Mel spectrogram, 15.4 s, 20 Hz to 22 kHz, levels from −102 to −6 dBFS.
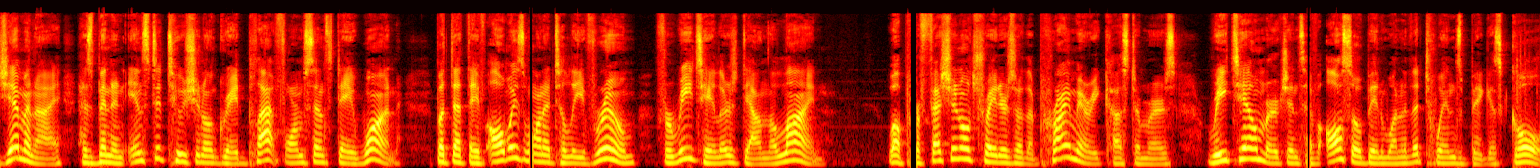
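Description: Digital broadcast dropout hits this speech three times. The receiver loses good frames and mutes. It cuts out at 5.30 to 5.33 s after "but that they've always", 9.10 to 9.17 s before "traders are the primary", and 13.07 to 13.11 s after "primary customers retail merchants". The gaps are about 32, 64 and 32 ms, which fits one or two lost 32 ms frames.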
